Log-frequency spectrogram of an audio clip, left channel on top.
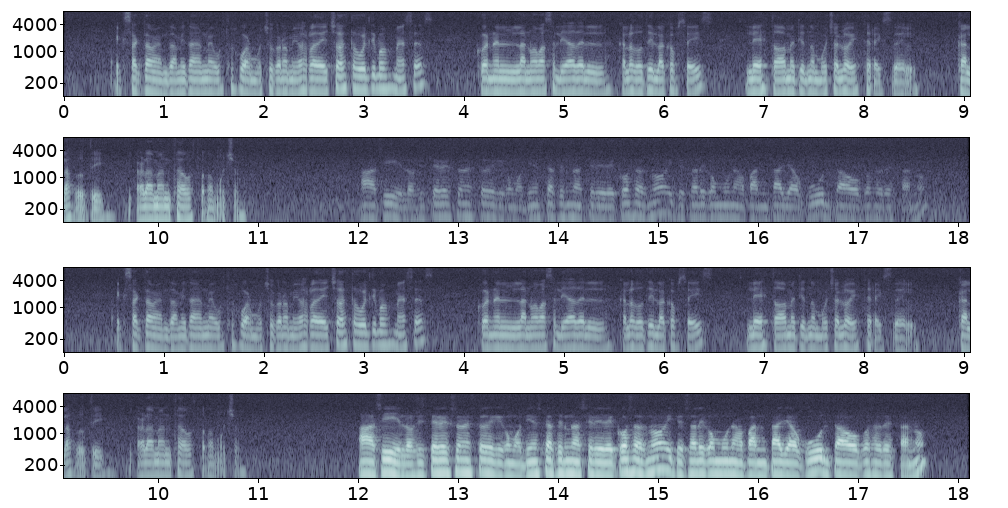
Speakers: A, on the left (about 35°); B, on the right (about 85°).
A: Exactamente, a mí también me gusta jugar mucho con amigos. De hecho, estos últimos meses, con el- la nueva salida del Call of Duty Black Ops 6, le he estado metiendo mucho en los easter eggs del Call of Duty. La verdad me han estado gustando mucho.
B: Ah, sí, los easter eggs son esto de que como tienes que hacer una serie de cosas, ¿no? Y te sale como una pantalla oculta o cosas de estas, ¿no?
